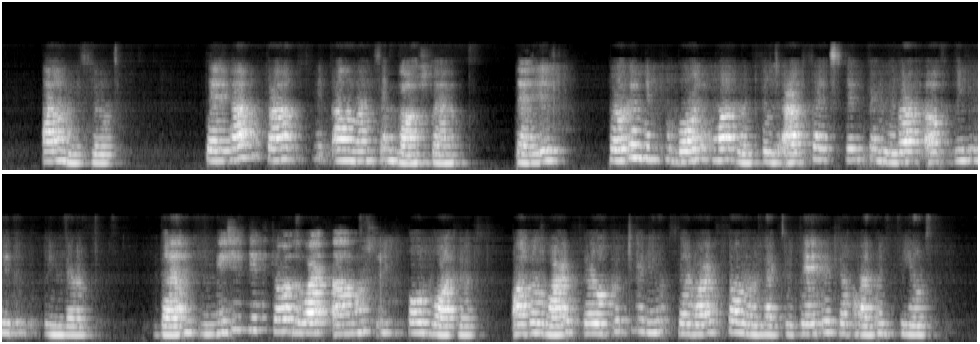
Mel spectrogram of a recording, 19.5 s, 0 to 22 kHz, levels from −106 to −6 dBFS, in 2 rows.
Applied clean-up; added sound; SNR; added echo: neural mask model DeepFilterNet 3.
